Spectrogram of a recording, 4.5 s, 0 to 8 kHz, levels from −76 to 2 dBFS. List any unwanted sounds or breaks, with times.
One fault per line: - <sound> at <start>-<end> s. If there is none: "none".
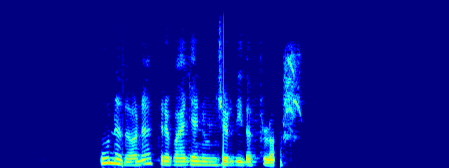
- dropout at 2.7-2.8 s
